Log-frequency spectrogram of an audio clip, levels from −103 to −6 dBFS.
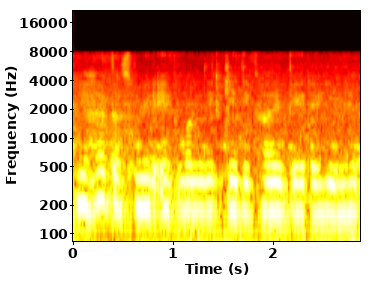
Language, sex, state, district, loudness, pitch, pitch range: Hindi, female, Haryana, Charkhi Dadri, -13 LUFS, 175 Hz, 170-185 Hz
